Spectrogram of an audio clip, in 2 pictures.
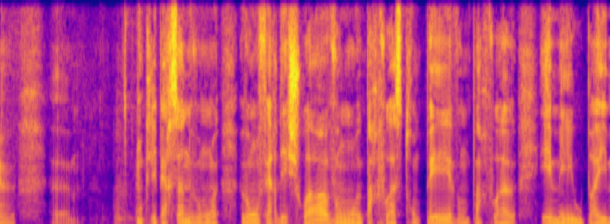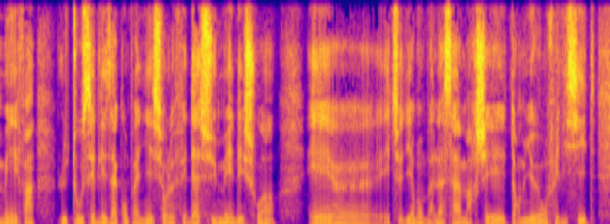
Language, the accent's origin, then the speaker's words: French; France; moved away as an adult; now in Quebec, Canada; on est français et donc on est étranger nous ici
